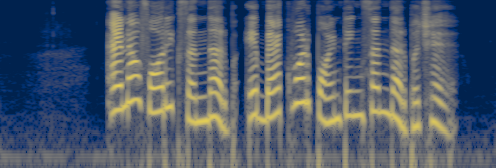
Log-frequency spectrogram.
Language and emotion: Gujarati, neutral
